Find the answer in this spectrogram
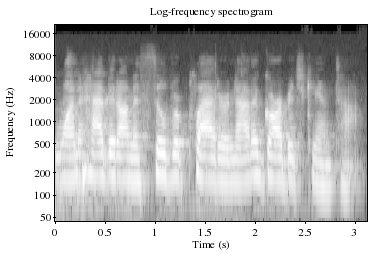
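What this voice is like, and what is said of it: New York accent. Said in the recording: “my New York accent came out.”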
